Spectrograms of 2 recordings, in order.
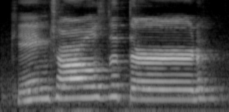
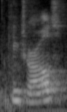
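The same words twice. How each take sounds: First: Slow, louder royal announcement; King Charles the Third, slow and grand; grand, drawn-out title. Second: Said in the usual way. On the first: Real, not acted. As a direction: stretch it out like a herald. Answers with the full royal title.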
